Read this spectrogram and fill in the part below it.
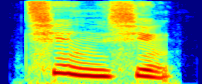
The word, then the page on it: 庆幸: qìng xìng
